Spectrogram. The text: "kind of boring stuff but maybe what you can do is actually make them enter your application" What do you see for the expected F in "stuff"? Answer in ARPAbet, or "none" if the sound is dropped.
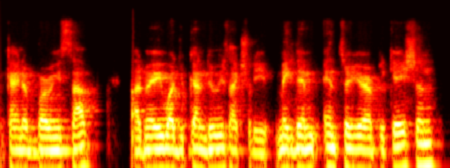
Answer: P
